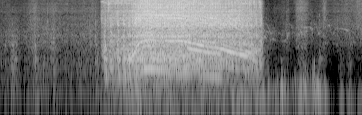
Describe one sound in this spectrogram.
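A cordless power tool whirs in a short burst.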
